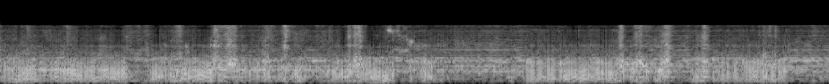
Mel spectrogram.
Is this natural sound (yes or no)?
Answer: no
